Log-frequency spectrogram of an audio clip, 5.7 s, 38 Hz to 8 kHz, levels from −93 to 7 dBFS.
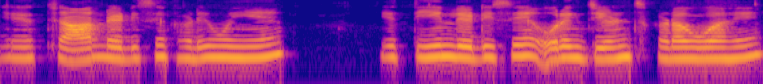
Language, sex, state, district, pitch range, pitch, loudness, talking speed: Hindi, female, Uttarakhand, Tehri Garhwal, 200-215 Hz, 210 Hz, -18 LUFS, 155 wpm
